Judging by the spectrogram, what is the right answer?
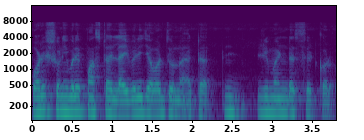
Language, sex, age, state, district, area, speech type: Bengali, male, 30-45, West Bengal, North 24 Parganas, rural, read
